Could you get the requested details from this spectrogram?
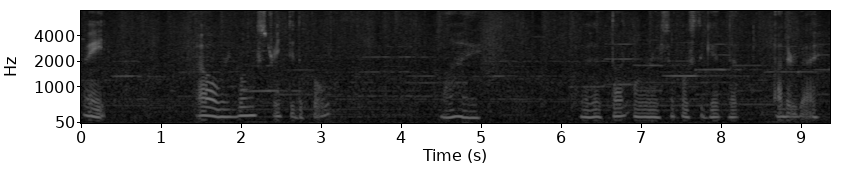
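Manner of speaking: normal talking voice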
